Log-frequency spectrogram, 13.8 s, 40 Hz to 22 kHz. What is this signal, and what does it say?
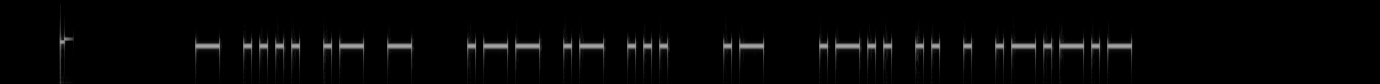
Morse code, heard as a keyed tone, about 15 wpm, 700 Hz. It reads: THAT WAS A LIE.
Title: Sentences from Top 1600 Words 15wpm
